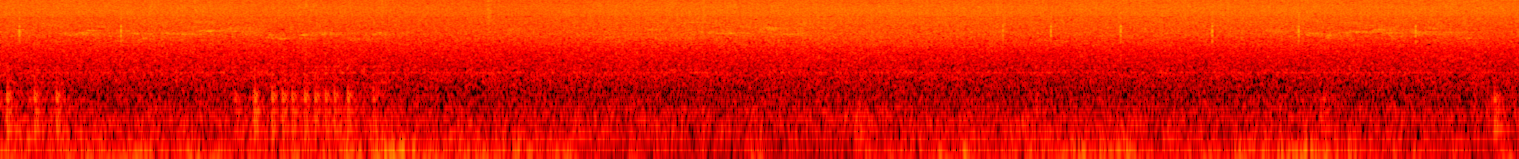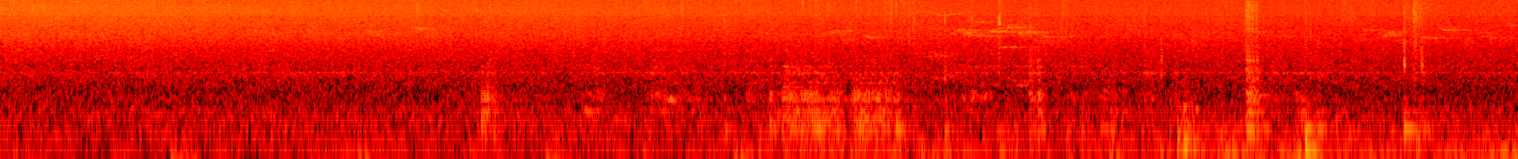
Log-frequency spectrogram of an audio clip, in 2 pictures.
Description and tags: Background Noise, Leafs, gentle creaking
